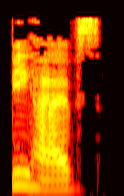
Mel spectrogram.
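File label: "beehives", English, British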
